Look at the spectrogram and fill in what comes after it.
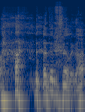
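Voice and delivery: laughing, giggly, slowed delivery.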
